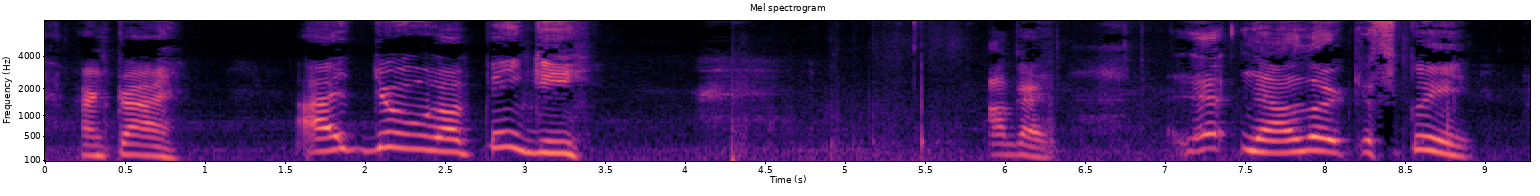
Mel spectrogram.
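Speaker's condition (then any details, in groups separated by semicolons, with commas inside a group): Cerebral palsy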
